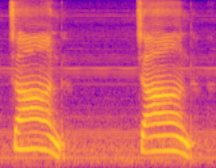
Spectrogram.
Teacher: अनुनासिक का उच्चारण नाक और मुंह या गले द्वारा किया जाता है।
